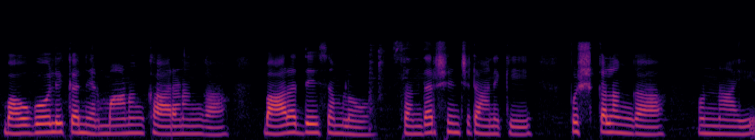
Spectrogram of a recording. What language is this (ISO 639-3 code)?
tel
